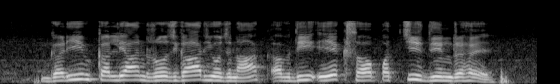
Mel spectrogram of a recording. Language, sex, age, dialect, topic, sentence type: Maithili, male, 18-24, Eastern / Thethi, banking, statement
